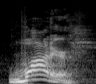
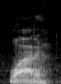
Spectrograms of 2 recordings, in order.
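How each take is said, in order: First: The R sound is clearly pronounced. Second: The R sound is softened or dropped.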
